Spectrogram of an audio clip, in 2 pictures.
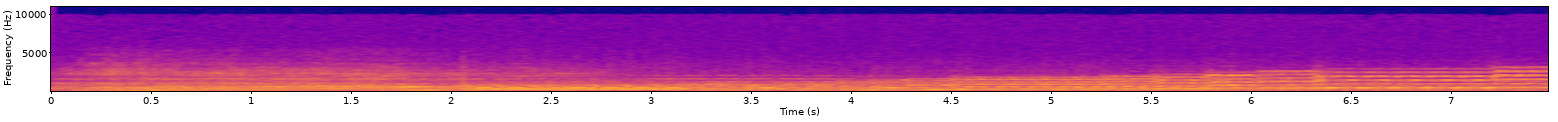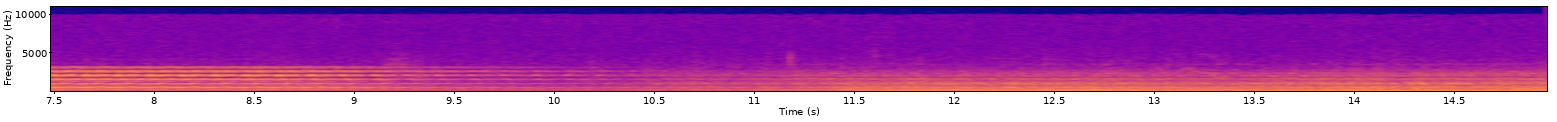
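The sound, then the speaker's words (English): A car engine revs hard and climbs steadily in pitch as it accelerates, loud, holding a high whine, dipping briefly, then roaring back up at speed. No one speaks. “I've got the car under control, haven't I?”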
